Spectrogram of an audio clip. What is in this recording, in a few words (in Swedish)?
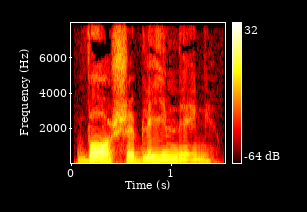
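"varseblivning", Swedish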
